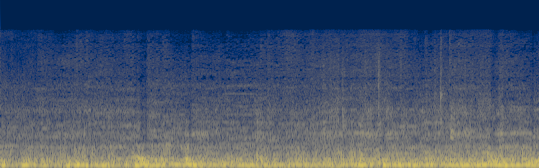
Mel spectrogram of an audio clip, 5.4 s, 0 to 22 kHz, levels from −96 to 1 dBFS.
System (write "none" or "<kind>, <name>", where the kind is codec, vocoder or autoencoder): codec, SNAC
